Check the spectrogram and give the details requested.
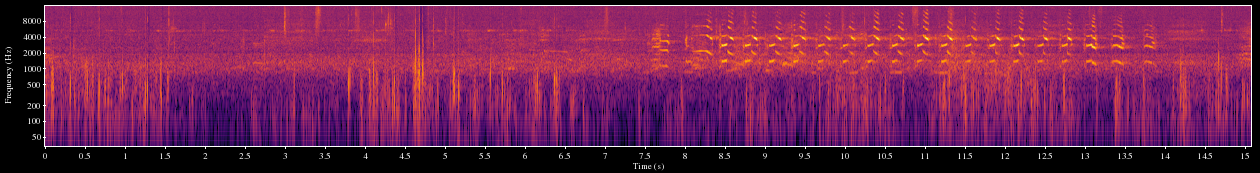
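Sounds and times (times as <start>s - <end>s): birds calling shrilly: 6.2s - 15.0s.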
